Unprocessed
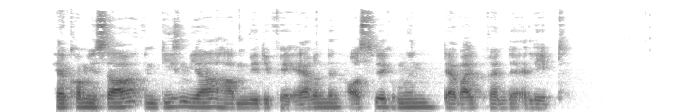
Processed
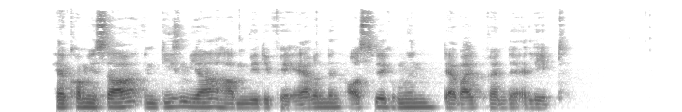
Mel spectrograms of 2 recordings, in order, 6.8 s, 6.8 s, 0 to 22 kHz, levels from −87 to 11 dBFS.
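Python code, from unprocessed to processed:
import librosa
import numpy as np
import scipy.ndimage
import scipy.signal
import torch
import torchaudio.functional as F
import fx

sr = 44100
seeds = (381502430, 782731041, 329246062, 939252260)

y = x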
